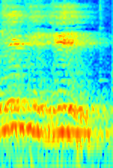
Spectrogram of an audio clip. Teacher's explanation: ই হচ্ছে উচ্চ সম্মুখ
